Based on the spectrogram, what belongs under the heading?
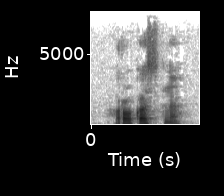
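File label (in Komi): "рукӧстны", Komi, male; kpv audio dict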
